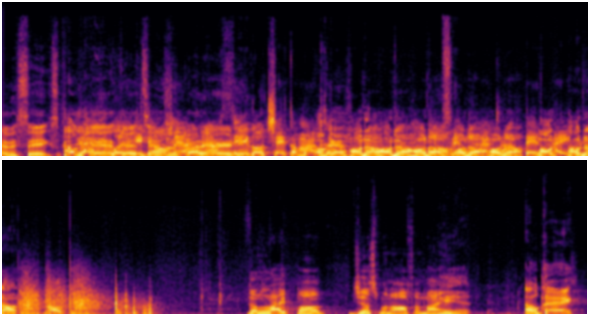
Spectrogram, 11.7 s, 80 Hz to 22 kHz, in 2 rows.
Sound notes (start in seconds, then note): 5.9 gavel banging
